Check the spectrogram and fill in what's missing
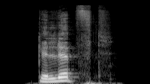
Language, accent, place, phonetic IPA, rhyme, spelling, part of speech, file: German, Germany, Berlin, [ɡəˈlʏp͡ft], -ʏp͡ft, gelüpft, verb, De-gelüpft.ogg
- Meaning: past participle of lüpfen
